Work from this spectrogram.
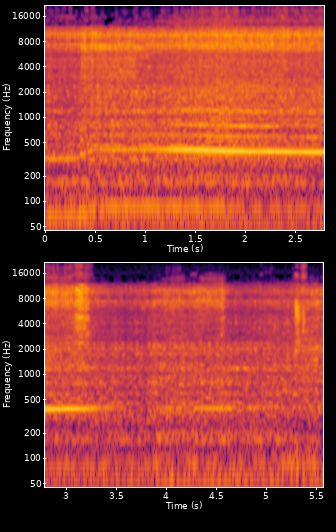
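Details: Bobcat diesel pulling forward under load after fixing slipping hydraulic pump drive, Alaska off-grid homestead in extreme cold: loud, steady pull with clean rising tone, no squeal or slip; belt drive working normally.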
